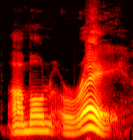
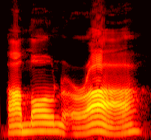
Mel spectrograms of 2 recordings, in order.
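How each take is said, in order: First: The last syllable sounds like 'ray'. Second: The last syllable sounds like 'rah'. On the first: The speaker calls it right. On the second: The speaker calls it wrong.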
